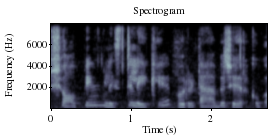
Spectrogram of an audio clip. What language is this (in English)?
Malayalam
